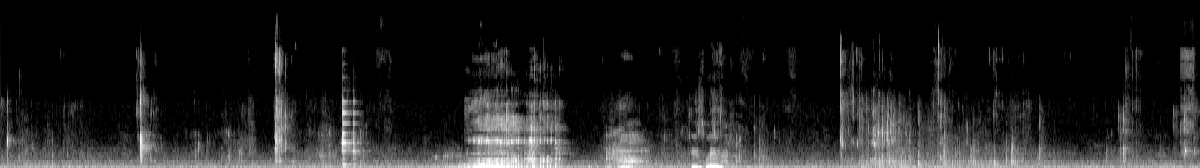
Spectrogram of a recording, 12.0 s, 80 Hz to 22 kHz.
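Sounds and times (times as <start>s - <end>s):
person chewing: 1.3s - 3.6s, 7.4s - 10.4s, 11.0s - 12.0s
person burping: 4.5s - 5.7s.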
